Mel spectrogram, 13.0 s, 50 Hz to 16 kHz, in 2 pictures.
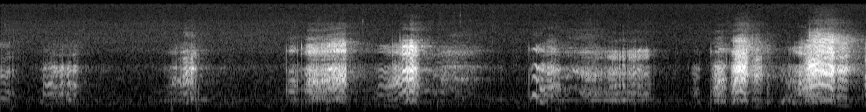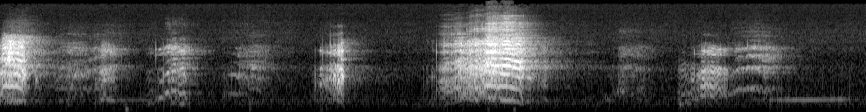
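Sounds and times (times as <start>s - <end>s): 
blue-and-yellow macaw Ara ararauna squawking and screeching: 2.2s - 9.2s, 9.8s - 10.6s, 11.2s - 12.4s.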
